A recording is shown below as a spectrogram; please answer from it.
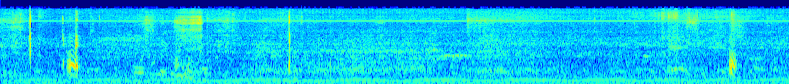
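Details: Newborn baby with hiccups: a few faint, sharp hic sounds at irregular intervals over a steady room hum.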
